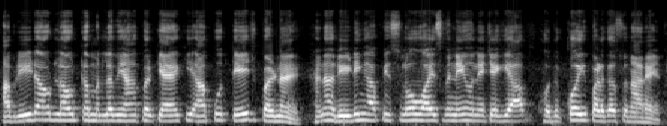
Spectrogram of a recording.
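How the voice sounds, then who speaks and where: Higher-voiced man teaching a class. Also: fairly even intonation. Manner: dictates slowly word by word, asks "है ना" and "clear" often. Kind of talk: classroom lecture.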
